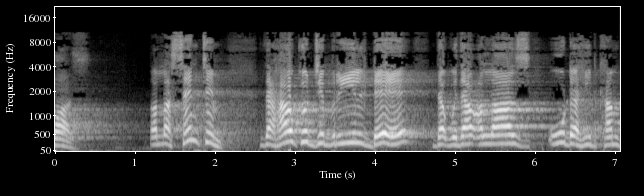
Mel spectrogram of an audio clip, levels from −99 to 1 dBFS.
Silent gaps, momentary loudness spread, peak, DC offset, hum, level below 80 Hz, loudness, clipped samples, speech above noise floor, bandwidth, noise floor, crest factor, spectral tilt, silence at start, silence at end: none; 13 LU; 0 dBFS; under 0.1%; none; -54 dBFS; -15 LUFS; under 0.1%; 36 dB; 11 kHz; -52 dBFS; 14 dB; -3.5 dB/octave; 0 s; 0 s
